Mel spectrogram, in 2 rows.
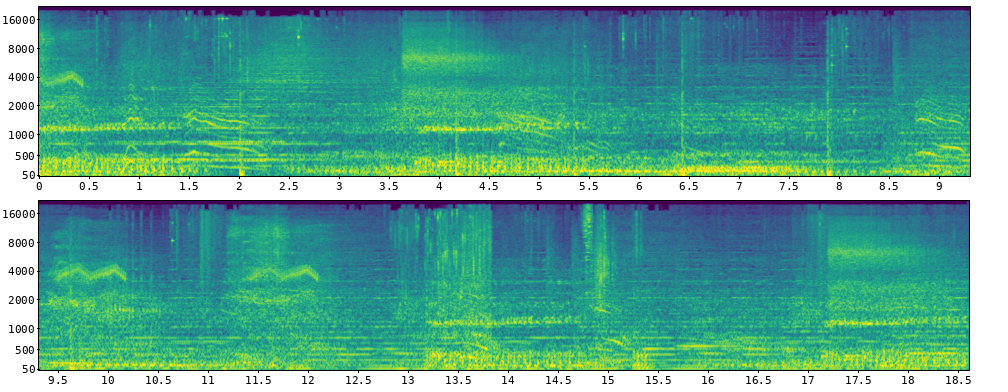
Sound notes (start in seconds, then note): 0.0 creature growling; 0.8 Bruce moaning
